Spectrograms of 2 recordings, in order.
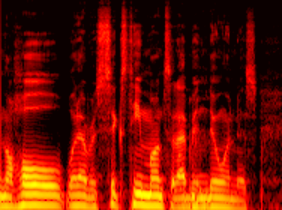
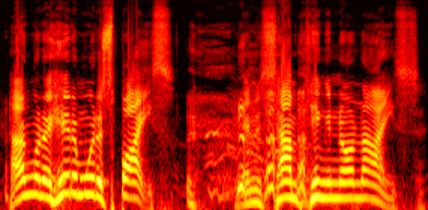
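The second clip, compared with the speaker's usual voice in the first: hammed-up Italian mobster voice, pitched up, laughing through it; mock Italian tough guy; 8 semitones higher, 4 dB louder than usual. Comedian doing a cartoon Italian goon, hammed up. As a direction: play a cartoon Italian goon threatening with salami.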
